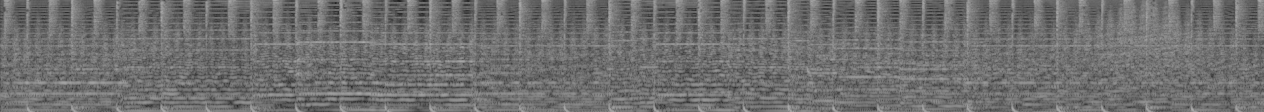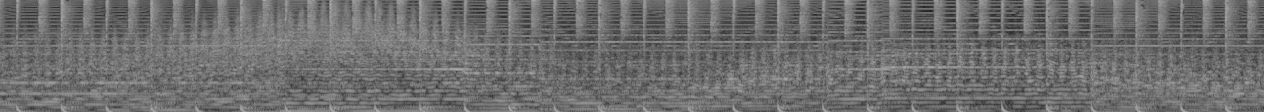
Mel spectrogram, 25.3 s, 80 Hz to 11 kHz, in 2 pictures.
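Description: Nether, a sci-fi synth preset from the Planet Xeon pack for Arturia Pigments 4, plays a dark pulsing sequence of shifting low chords with steady rhythmic throbbing and swelling bright washes, loud and continuous for the whole stretch.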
